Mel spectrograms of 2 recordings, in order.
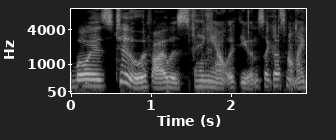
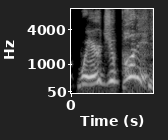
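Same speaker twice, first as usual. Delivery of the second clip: loud, higher-pitched stern self-scolding; 6 semitones higher, 11 dB louder, slower than usual. Retold or imitated. Elderly landlord scolding himself over lost thing, imitated stern demand. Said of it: "he started getting stern".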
